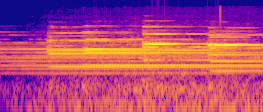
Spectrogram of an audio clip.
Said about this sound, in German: Wenn das Glockenspiel der Parochialkirche zu hören ist, entsteht im Klosterviertel von Berlin gleich hinter dem Roten Rathaus ein Altstadtgefühl, jenseits autobahnartiger Pisten und hinter den Betonhochhäusern des Alexanderplatzes.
